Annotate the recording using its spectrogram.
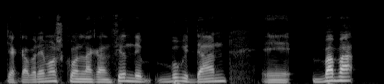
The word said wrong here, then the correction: Bada Boom: perdón, lo he dicho mal, ¿eh? Bada Boom es como se llama esta canción.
